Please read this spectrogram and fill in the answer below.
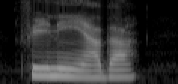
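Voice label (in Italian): "finiat", lingua sarda, female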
